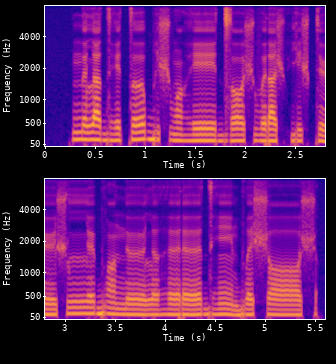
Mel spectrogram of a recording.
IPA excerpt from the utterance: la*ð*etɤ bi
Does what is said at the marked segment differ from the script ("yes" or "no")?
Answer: yes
